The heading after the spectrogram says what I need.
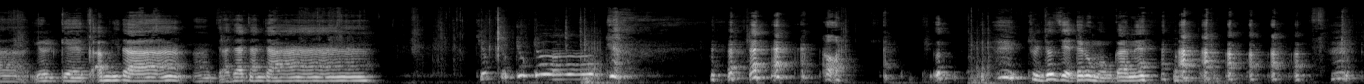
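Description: No technical faults are audible anywhere in the audio.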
